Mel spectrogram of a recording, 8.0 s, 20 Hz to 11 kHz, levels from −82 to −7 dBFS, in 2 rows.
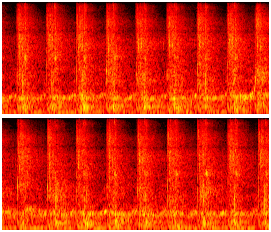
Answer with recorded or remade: recorded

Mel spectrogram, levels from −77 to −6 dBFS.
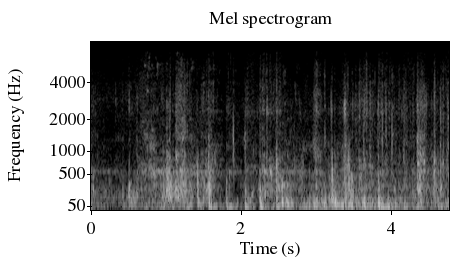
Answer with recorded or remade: recorded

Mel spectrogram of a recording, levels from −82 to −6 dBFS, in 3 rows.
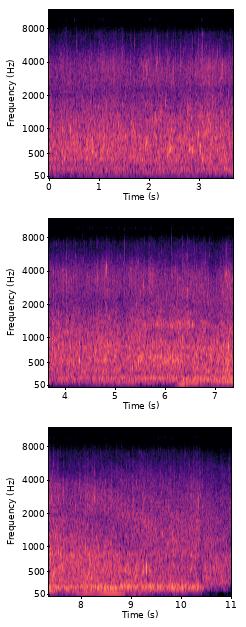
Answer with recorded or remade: recorded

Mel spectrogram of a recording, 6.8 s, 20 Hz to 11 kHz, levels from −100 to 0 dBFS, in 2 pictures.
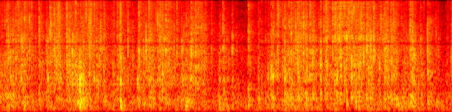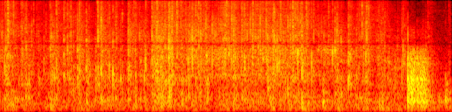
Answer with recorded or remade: recorded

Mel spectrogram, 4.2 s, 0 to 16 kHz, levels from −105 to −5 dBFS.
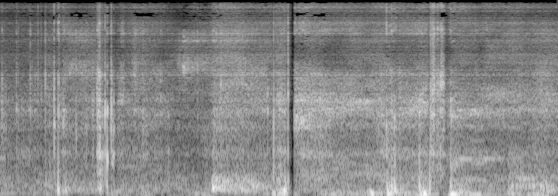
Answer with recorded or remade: remade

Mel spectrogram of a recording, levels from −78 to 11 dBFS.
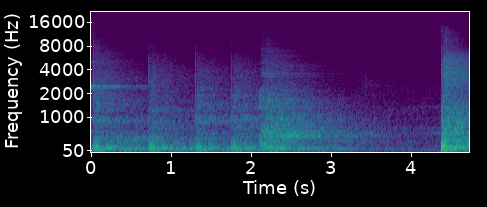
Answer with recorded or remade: recorded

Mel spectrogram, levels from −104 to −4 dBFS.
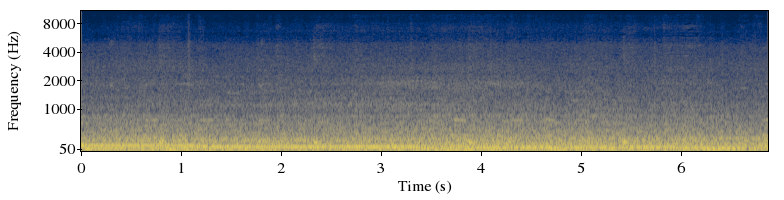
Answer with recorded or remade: recorded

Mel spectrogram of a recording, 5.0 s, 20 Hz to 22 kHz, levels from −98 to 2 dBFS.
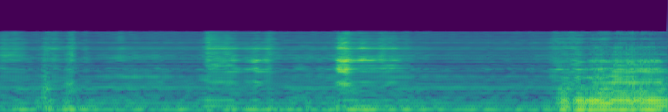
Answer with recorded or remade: remade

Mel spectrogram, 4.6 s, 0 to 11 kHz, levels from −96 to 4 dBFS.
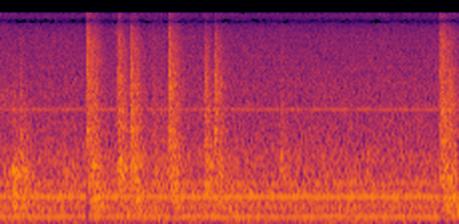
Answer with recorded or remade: recorded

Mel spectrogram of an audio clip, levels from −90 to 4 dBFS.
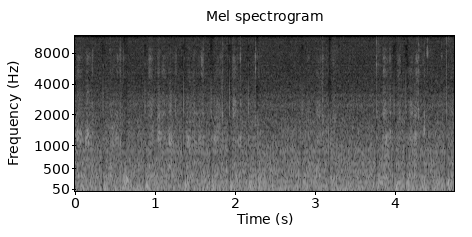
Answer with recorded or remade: remade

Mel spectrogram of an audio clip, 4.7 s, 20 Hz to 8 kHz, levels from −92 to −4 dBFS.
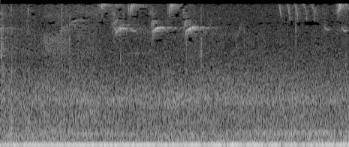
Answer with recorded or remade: recorded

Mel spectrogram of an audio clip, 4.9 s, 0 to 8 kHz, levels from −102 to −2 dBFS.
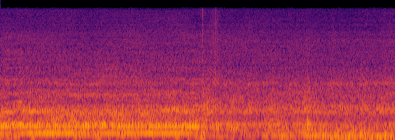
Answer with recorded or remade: remade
